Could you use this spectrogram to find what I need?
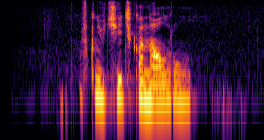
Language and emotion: Russian, neutral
